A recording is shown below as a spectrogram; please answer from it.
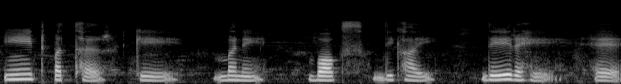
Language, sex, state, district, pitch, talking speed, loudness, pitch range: Hindi, female, Himachal Pradesh, Shimla, 200 Hz, 85 wpm, -20 LUFS, 190-215 Hz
